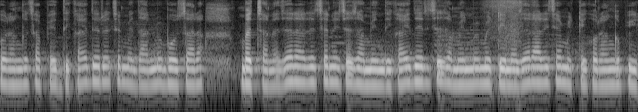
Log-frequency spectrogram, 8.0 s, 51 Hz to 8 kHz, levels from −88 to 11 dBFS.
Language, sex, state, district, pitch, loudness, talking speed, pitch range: Rajasthani, female, Rajasthan, Churu, 180 Hz, -19 LUFS, 250 wpm, 175-190 Hz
